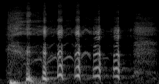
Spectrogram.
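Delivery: a high burst of embarrassed laughter; sheepish laugh. Real, not acted. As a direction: laugh at yourself for dozing off. Laughs at falling asleep praying. (risa avergonzada y aguda)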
